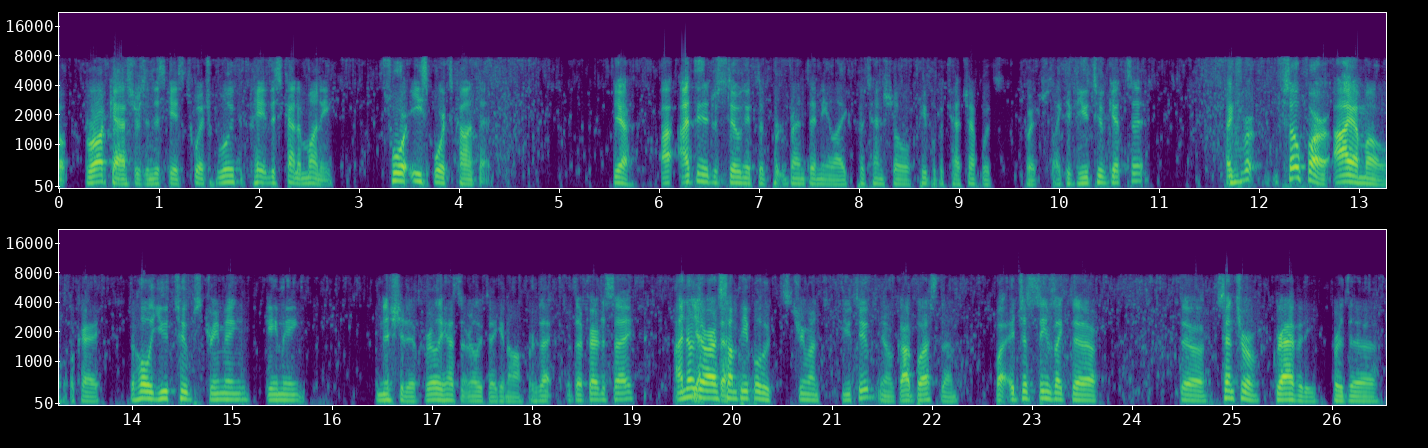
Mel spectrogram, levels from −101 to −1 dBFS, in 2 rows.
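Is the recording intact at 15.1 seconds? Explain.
No. From 15.07 to 15.16 s, VoIP packet loss concealed by the speech codec: one lost 20 ms frame was extrapolated from prior pitch and filter, leaving a brief, fading smear and weak recovery. Underneath, the Speex codec damage is plainly audible as hoarse, noisy speech, consistent with roughly 16.8 kbps. Overdone noise removal leaves twinkling, warbling specks over a near-silent background.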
